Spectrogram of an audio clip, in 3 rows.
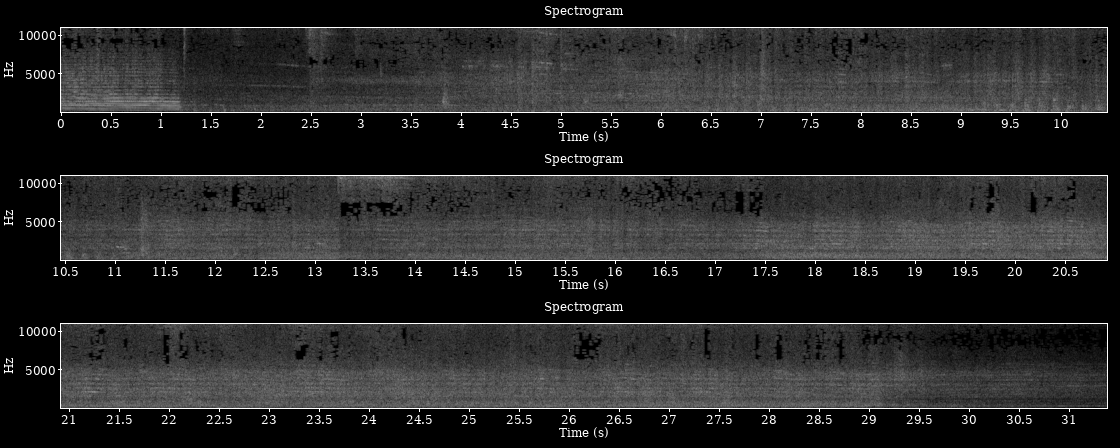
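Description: Air horn of a Norfolk Southern freight train led by an SD60I diesel locomotive, sounding a steady chord that cuts off about a second in. After it, the locomotives and freight cars roll past with a loud, steady rumble that starts to die away near the end.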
